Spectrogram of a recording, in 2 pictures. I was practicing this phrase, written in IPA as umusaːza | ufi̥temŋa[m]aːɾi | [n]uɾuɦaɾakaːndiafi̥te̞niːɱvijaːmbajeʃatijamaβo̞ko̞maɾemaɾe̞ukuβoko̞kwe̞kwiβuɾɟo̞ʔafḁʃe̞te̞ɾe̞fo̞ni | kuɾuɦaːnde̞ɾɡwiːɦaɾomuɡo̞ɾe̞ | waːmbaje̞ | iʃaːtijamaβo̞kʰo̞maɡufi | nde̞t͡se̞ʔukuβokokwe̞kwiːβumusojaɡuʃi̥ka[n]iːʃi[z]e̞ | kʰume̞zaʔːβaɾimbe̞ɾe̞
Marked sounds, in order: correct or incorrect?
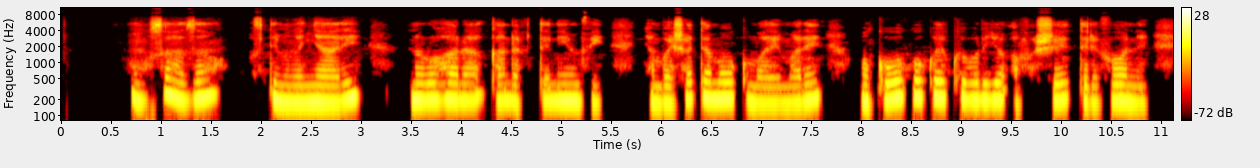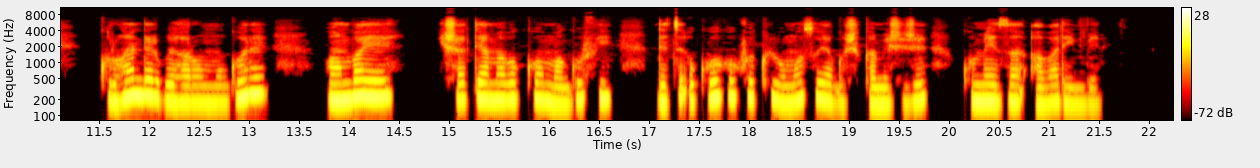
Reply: incorrect: ɲ, correct, incorrect: m, incorrect: ʒ

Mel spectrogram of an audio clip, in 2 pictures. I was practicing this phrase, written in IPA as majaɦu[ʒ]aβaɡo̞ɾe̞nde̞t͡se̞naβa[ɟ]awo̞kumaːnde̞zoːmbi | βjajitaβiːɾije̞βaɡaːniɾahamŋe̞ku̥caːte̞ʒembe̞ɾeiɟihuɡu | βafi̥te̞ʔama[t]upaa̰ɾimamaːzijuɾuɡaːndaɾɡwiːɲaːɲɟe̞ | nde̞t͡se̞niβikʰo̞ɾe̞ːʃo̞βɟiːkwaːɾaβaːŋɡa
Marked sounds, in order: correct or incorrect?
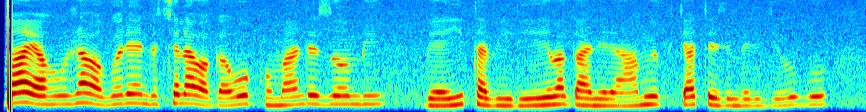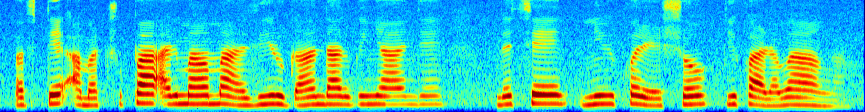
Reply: correct, incorrect: ɡ, incorrect: t͡ʃ

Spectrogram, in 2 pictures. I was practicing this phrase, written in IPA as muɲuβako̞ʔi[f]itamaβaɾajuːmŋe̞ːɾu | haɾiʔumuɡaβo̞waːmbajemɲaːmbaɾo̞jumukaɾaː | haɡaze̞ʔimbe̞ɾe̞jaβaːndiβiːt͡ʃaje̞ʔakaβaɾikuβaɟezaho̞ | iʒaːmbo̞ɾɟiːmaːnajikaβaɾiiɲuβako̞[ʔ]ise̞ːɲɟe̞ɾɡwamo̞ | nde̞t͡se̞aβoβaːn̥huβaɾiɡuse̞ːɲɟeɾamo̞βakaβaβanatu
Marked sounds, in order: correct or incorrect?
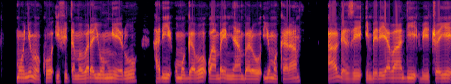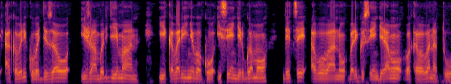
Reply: correct, correct

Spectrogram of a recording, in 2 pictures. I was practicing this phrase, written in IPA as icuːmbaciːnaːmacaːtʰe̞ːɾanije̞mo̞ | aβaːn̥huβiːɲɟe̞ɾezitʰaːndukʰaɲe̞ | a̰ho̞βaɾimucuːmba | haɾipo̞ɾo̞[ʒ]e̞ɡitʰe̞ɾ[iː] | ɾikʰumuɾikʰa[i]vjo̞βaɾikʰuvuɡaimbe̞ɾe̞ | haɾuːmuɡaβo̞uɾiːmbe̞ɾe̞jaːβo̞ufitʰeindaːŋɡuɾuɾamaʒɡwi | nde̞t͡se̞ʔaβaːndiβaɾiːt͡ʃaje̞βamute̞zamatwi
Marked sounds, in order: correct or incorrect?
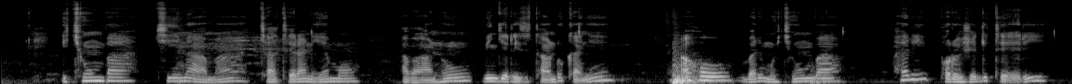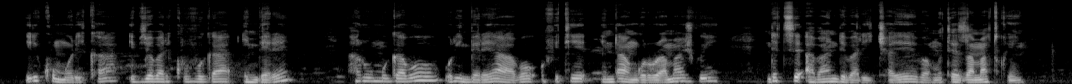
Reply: correct, correct, correct

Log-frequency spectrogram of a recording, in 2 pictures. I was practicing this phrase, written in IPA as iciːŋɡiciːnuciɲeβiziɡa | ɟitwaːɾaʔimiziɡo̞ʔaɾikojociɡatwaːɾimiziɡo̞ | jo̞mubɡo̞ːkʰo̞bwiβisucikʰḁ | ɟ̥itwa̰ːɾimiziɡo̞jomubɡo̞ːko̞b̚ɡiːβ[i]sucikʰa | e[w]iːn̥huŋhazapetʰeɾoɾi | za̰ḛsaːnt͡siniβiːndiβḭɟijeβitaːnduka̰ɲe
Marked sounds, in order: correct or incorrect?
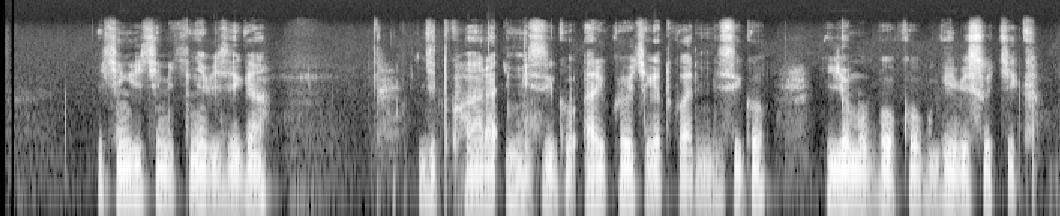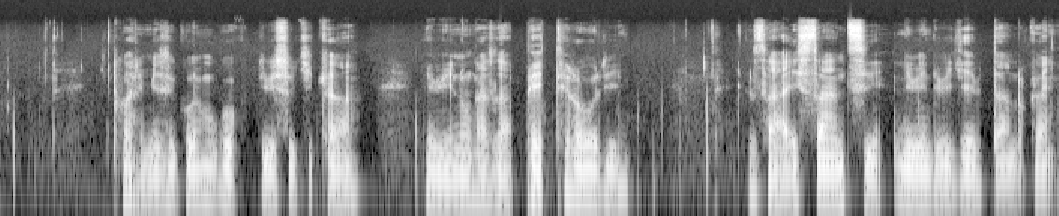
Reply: correct, incorrect: β

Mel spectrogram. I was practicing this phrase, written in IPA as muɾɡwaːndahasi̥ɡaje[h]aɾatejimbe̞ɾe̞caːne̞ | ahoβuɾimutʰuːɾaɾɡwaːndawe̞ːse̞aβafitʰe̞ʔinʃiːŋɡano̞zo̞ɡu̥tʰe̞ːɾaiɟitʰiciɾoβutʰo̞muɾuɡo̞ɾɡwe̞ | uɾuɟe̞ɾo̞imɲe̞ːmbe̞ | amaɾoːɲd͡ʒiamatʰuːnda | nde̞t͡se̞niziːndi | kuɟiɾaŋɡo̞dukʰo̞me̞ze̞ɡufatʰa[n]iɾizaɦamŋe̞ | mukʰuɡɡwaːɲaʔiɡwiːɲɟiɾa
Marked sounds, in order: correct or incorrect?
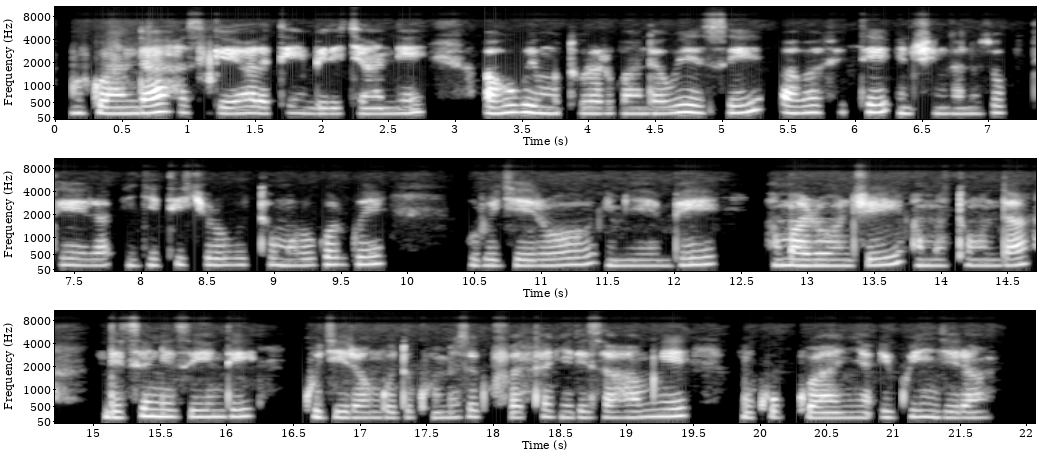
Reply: correct, incorrect: ɲ

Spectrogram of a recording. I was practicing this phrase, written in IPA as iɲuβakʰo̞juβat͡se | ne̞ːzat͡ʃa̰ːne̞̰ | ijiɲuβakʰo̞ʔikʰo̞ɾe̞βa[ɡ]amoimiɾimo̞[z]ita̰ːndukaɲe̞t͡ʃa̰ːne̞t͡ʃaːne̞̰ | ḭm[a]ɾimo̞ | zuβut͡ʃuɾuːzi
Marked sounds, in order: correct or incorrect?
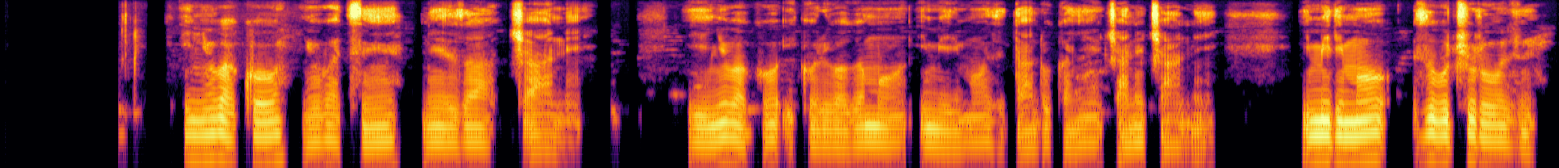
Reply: correct, correct, incorrect: i

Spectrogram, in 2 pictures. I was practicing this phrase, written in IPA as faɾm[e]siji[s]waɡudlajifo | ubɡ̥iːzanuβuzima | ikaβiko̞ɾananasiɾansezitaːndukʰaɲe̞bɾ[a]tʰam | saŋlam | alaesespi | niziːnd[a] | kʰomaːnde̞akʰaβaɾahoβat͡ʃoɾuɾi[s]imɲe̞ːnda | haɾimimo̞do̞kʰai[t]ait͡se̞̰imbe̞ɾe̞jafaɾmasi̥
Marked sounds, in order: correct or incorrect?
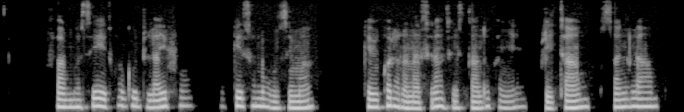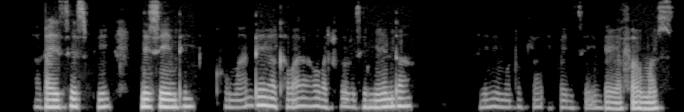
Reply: incorrect: a, incorrect: t, incorrect: i, incorrect: i, incorrect: z, incorrect: k

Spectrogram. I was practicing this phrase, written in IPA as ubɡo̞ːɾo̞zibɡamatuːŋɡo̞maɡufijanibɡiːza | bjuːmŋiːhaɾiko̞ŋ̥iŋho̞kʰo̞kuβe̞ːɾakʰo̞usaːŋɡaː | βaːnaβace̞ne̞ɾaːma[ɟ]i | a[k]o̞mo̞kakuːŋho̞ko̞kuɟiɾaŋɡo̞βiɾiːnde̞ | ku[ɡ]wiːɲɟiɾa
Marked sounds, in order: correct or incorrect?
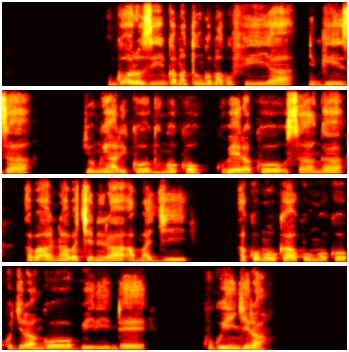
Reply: correct, correct, correct

